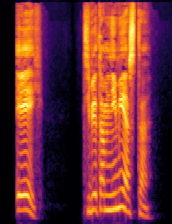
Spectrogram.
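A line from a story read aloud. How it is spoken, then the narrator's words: Shout. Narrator (Russian): крикнула она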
